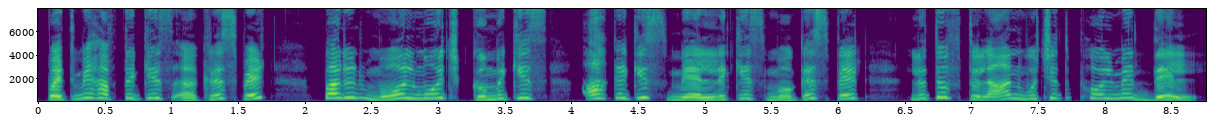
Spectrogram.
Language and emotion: Kashmiri, happy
